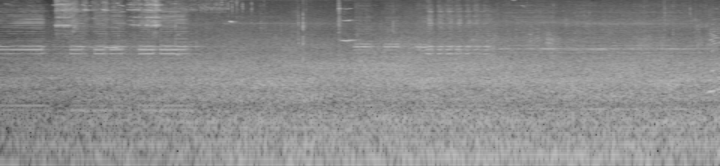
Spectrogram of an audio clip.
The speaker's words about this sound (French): Une voiture passe.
